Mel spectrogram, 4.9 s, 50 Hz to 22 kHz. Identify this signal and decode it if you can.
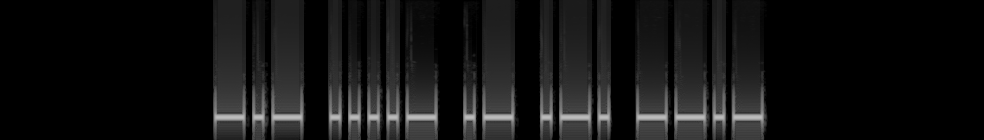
Morse code, heard as a keyed tone, about 25 wpm, 700 Hz. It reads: K4ARQ
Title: Call Signs Repeated 3x - 25wpm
